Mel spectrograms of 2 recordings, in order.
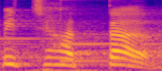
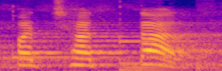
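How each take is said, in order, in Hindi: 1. पहला स्वर छोटी 'इ' ध्वनि है। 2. पहला स्वर छोटी 'अ' ध्वनि है। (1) "ये होता है पिछहत्तर" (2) "पचहत्तर बोलते हैं ... जो कि गलत है"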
